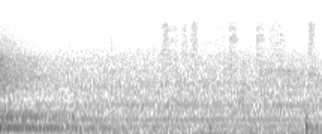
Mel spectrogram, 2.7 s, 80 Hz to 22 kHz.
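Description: Pen or chalk strokes writing out a Class 10 maths solution, soft scratchy marks with a few small taps, faint and close against a low background hum, no talking.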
